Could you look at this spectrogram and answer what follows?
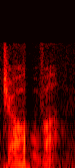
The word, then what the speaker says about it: Jehovah: But as my name, Yod-Heh-Vav-Heh, it's okay to pronounce it Jehovah, because we don't know how to pronounce it otherwise.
